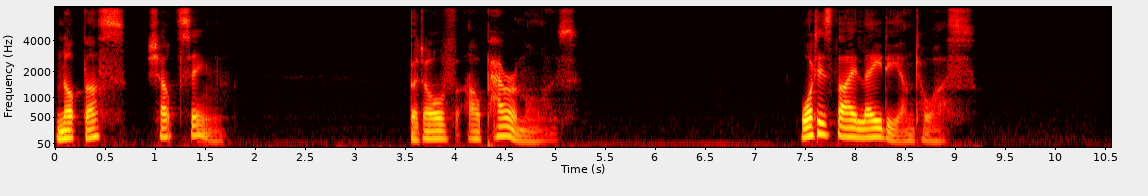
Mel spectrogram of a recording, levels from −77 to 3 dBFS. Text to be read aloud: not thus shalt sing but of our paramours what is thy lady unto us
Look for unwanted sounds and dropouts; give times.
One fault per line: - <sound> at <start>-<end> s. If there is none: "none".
none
